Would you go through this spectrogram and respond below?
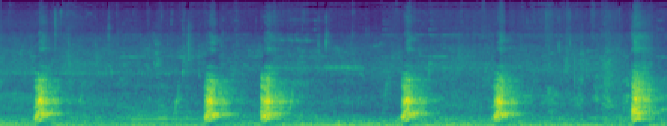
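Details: Leo, a pet German Shepherd in India, barks in a hyper, playful morning mood: six sharp, separate barks spaced one to two seconds apart over a steady low hum.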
